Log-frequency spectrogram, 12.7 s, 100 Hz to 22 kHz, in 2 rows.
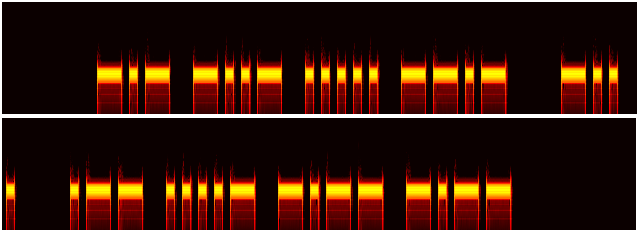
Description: Morse code, heard as a keyed tone, about 15 wpm, 700 Hz. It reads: KX5Q DE W4YY
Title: USA Callsign DE Callsign - 4 Characters - 15wpm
